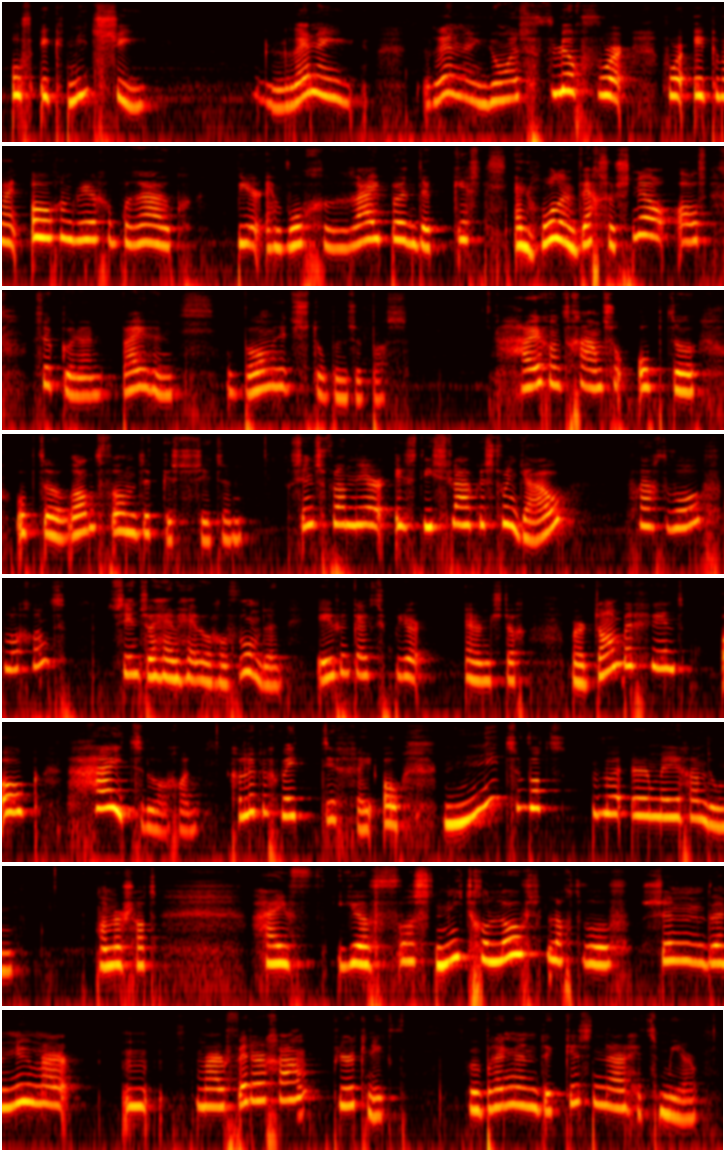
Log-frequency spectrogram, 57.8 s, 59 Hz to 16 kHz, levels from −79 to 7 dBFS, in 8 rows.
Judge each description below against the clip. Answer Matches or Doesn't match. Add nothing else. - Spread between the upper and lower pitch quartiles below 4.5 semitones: Doesn't match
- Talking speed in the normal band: Doesn't match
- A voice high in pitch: Matches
